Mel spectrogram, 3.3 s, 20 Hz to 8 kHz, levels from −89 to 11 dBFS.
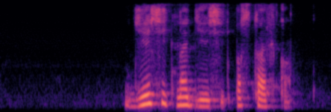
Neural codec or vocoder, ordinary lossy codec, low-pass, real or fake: codec, 16 kHz, 8 kbps, FunCodec, trained on Chinese and English, 25 frames a second; MP3, 64 kbps; 7.2 kHz; fake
